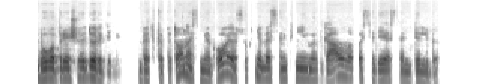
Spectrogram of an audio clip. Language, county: Lithuanian, Vilnius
